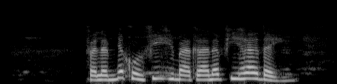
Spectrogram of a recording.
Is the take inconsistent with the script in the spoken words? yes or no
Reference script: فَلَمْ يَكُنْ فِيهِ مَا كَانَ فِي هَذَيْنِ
no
